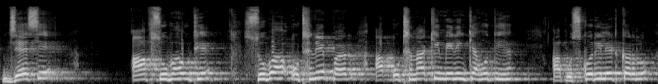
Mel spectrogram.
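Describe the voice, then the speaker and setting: In an echoey room, a man with a very high-pitched voice teaches English vocabulary a little slowly. He repeats points, asks and answers his own questions, calls listeners "dear", and drills pronunciation call-and-response style.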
